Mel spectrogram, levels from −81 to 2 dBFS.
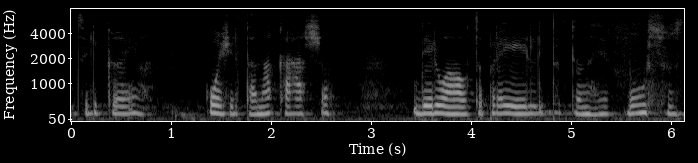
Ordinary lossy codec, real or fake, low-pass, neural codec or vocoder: none; fake; none; codec, 16 kHz, 4 kbps, X-Codec, WavLM features, trained on Multilingual LibriSpeech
